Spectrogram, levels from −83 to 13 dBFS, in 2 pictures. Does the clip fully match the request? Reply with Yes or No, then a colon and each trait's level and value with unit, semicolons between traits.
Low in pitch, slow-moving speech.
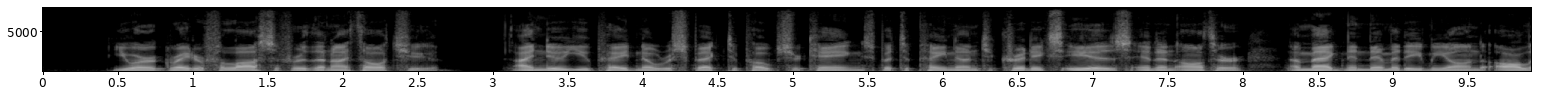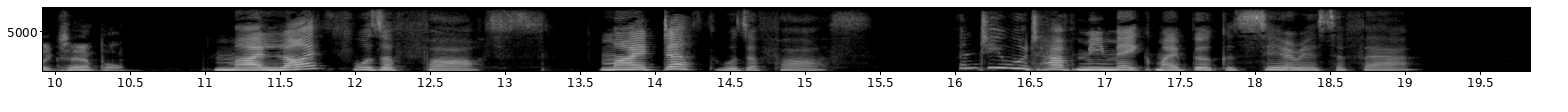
No: low, 120 Hz; average, 170 wpm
